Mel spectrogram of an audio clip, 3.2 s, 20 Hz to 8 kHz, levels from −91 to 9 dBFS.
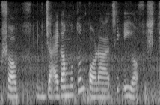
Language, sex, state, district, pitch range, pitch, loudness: Bengali, female, West Bengal, Malda, 175-200 Hz, 185 Hz, -19 LUFS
